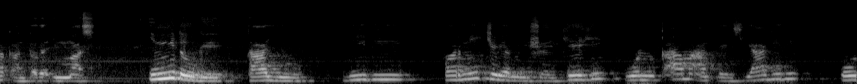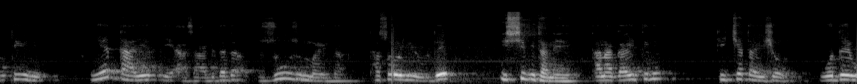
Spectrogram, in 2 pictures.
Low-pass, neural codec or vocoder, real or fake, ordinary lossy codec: 10.8 kHz; none; real; Opus, 16 kbps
